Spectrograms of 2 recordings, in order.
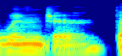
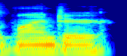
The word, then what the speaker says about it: Winder: So we pronounce it Winder, but historically I think it was Winder because my ancestors at some point worked with clocks.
